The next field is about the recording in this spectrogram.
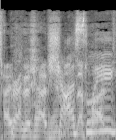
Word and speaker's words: shashlik: It's like shash. Oh God, I am married to a Ukrainian. Like, I should say this. – Shashlik. – Like, it's shashlik.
